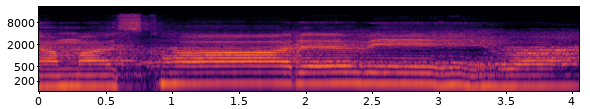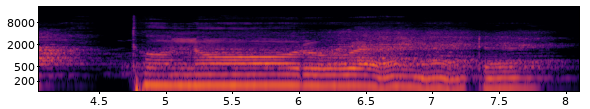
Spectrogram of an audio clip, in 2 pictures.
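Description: Buddhist monk chanting in a low, drawn-out voice: two long held phrases with a short breath break about halfway.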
